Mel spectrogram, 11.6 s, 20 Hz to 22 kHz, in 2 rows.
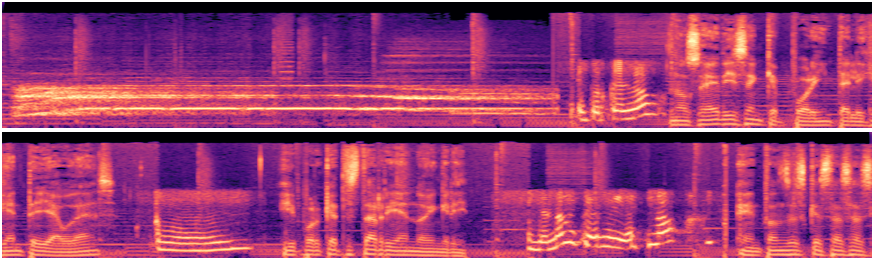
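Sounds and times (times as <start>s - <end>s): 
wolf howl sound effect: 0.0s - 3.8s
speech: 3.8s - 11.5s.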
